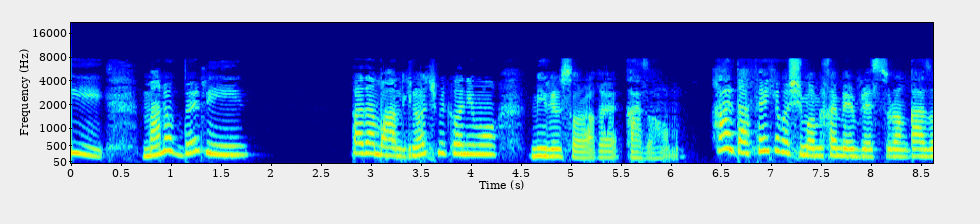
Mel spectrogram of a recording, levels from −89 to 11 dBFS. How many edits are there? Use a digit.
2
